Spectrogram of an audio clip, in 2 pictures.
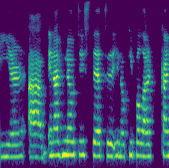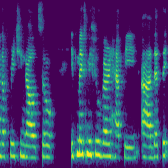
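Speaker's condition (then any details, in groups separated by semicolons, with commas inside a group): No condition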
